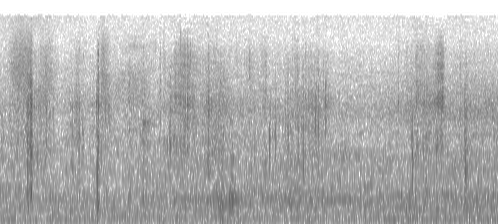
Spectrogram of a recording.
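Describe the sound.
Footsteps trudging up a snowy mountain, a steady tread of soft, muffled steps with a few sharper crunches standing out.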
